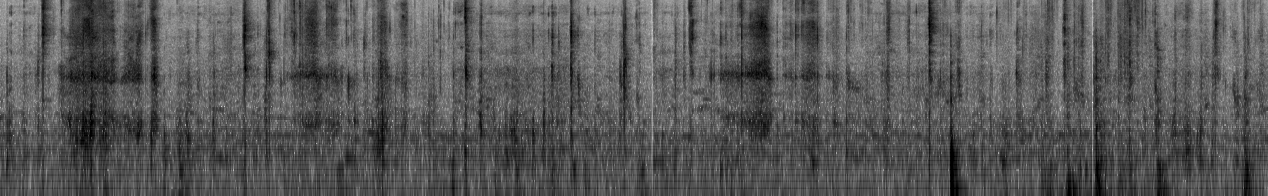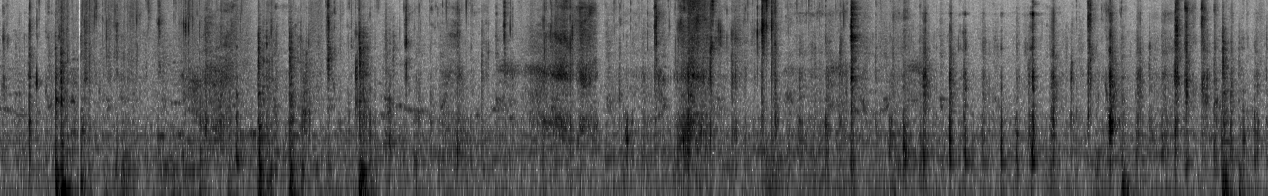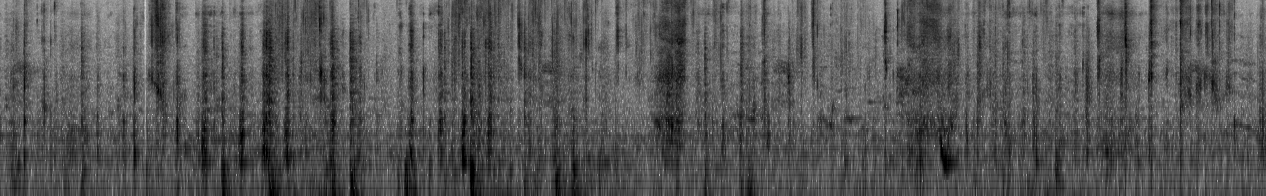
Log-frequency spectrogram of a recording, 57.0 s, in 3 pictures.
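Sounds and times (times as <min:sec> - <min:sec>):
person chewing food: 0:00.0 - 0:57.0
crunchy bites: 0:39.9 - 0:56.6.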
